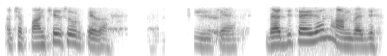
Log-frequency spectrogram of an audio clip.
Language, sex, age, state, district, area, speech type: Dogri, female, 60+, Jammu and Kashmir, Reasi, urban, conversation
